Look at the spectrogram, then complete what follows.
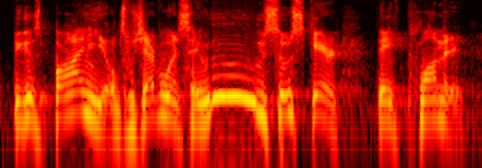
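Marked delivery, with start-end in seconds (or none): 1.6-2.6 high, louder mock fright; a hammed-up whimper of fake fear; mock scared. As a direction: sneer at the scaredy-cats. Mocking the nervous crowd.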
